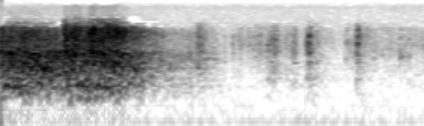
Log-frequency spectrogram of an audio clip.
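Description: Gunshots in a radio western quick-draw duel: a loud burst of noise that decays over about a second, followed by a few faint, sharp cracks.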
